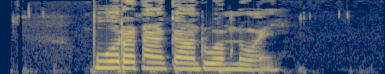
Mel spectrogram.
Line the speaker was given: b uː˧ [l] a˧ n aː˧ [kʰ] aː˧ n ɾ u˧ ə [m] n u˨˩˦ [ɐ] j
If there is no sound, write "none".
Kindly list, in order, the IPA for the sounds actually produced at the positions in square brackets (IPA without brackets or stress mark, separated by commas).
ɾ, k, m, ə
